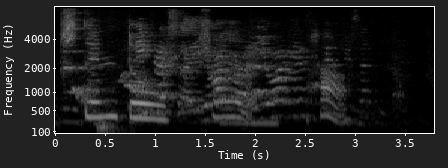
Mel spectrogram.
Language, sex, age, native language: Icelandic, female, 9, Icelandic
